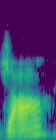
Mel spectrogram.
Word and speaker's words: Jha: So it's work like WRWORK with, and then Ja spelled JHA, like on my shirt. A lot of people spell it JH, but it's JHA.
